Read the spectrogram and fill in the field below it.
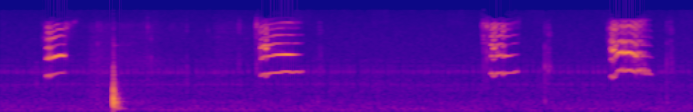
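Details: Siamese kittens that cannot fall asleep and rouse their siblings, with their mother nearby: four short, thin, harmonic mews at irregular intervals, one sharp knock early on, faint steady hum underneath.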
